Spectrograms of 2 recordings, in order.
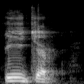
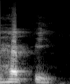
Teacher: Two syllable noun, teacher, and the adjective happy often stress the first.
